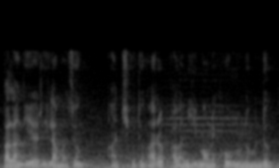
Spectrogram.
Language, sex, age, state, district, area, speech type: Bodo, male, 18-30, Assam, Chirang, rural, spontaneous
